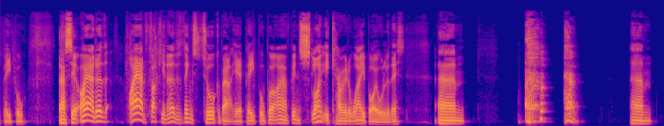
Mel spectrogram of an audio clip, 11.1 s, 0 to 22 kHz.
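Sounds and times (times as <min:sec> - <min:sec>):
speech: 0:00.0 - 0:07.8, 0:08.7 - 0:09.7, 0:10.5 - 0:10.9
person coughing: 0:08.7 - 0:09.7.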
